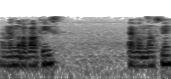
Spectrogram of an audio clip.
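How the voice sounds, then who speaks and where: Over noticeable background noise, a man with an English accent speaks at a fairly quick pace. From England. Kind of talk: casual podcast chat.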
